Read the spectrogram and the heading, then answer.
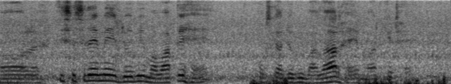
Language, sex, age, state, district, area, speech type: Urdu, male, 60+, Delhi, South Delhi, urban, spontaneous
